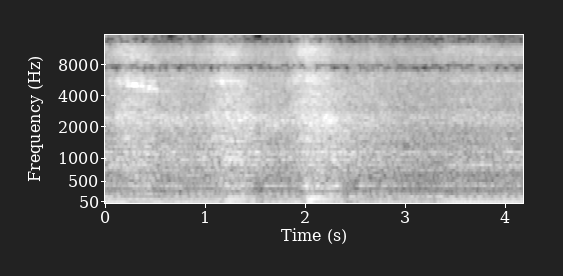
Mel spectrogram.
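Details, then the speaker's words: 2020 Ram 5.7 E-Torque V8 after replacing the idler/tensioner pulley (part 68518735AA) that whined on acceleration: deep, even idle with two light throttle blips and no belt whine. "Sounds a lot better to me. Looks like that's all it was, folks."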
